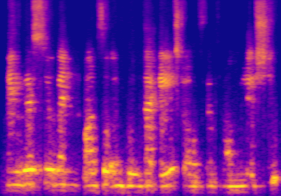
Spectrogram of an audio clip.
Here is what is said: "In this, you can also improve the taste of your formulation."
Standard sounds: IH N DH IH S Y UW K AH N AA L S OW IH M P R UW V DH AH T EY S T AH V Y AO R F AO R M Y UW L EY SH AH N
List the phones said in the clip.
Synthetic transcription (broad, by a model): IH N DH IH S Y UW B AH N AA L S OW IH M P UW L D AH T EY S T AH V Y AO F AO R M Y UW L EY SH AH N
